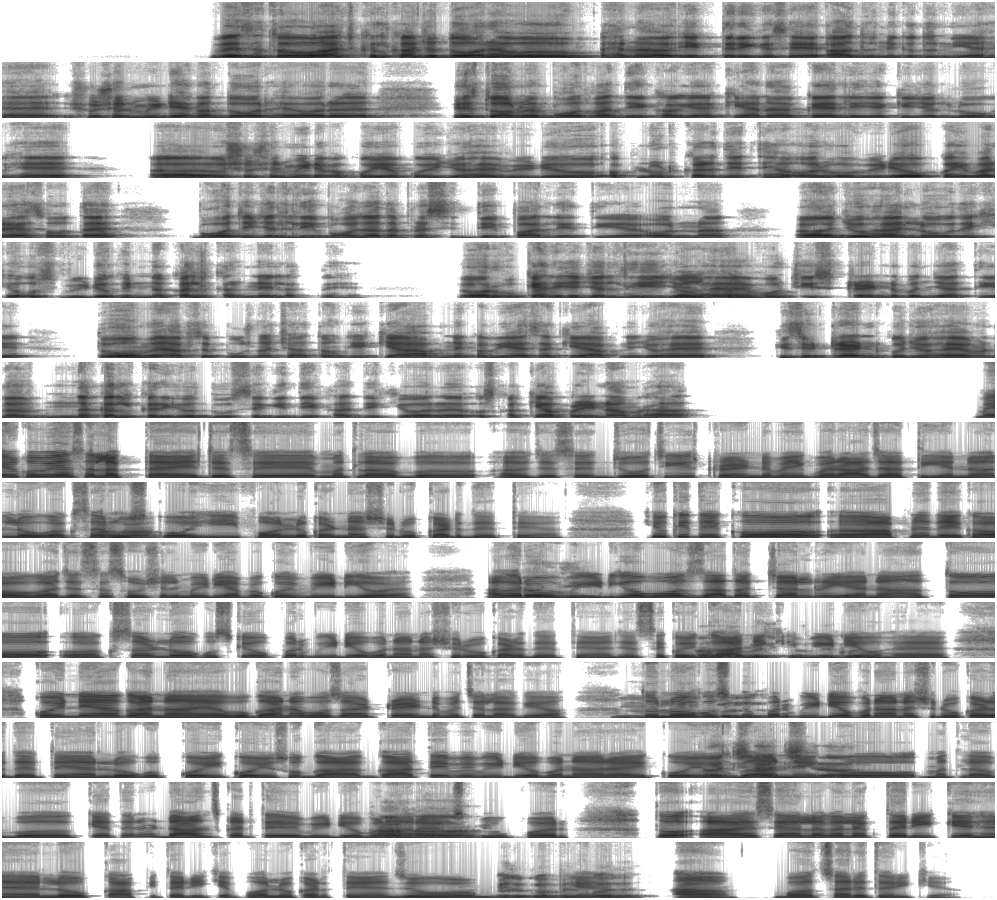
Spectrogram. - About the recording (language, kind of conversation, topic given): Hindi, podcast, क्या आप चलन के पीछे चलते हैं या अपनी राह चुनते हैं?
- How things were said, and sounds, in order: in English: "अपलोड"; in English: "ट्रेंड"; in English: "ट्रेंड"; in English: "ट्रेंड"; in English: "फॉलो"; in English: "ट्रेंड"; in English: "डाँस"; in English: "फॉलो"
